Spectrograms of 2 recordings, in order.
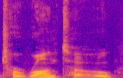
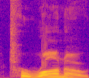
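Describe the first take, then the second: First: The T after the N is clearly pronounced. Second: The T after the N is dropped. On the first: "We don't say Toronto" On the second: "Did you hear the way I just said my hometown?"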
